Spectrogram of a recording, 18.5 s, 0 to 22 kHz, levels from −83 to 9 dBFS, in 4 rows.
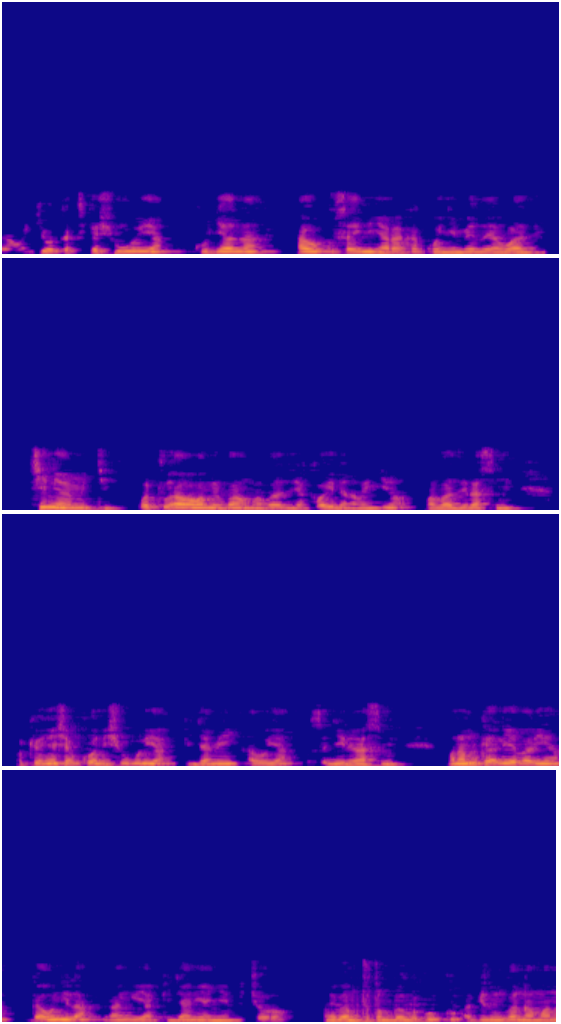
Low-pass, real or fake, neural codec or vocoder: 5.4 kHz; real; none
